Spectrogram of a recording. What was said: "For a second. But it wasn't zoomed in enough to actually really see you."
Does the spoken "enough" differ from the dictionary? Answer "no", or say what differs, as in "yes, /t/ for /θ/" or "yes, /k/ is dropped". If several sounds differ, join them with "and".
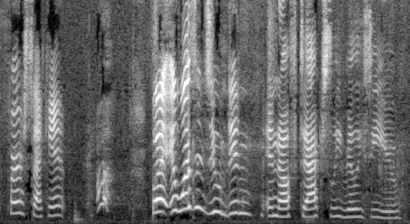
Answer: no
